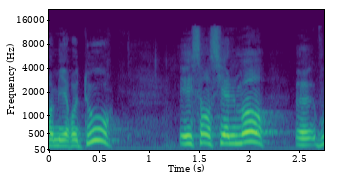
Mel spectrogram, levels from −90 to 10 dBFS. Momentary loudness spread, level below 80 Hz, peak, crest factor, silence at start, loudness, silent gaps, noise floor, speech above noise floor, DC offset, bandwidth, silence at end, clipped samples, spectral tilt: 9 LU; -72 dBFS; -2 dBFS; 16 dB; 0 s; -19 LUFS; none; -51 dBFS; 34 dB; under 0.1%; 13.5 kHz; 0 s; under 0.1%; -7.5 dB/octave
